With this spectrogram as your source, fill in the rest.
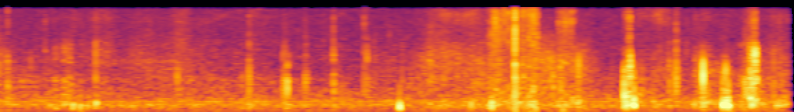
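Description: A palm-sized plastic gel bead eye mask, a flat clear plastic pouch filled with green water-gel beads, lies on a woven mat while fingertips and long painted nails tap and scratch it, then both hands pick it up, fold it and squeeze it. Soft, quiet taps and scratches give way to sharper, bright crinkling crackles and squishy clicks as the pouch is handled.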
